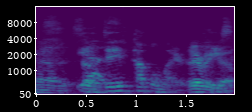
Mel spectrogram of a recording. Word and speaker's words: Poeppelmeier: The O is silent. Dave Why don't you say your full name so everyone can have it? So Yes. Dave Poeppelmeier.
